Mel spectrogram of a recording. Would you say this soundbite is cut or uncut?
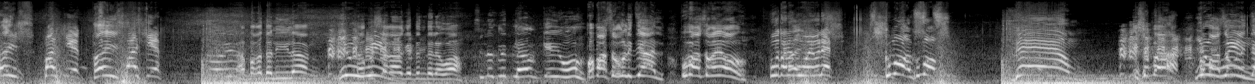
uncut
